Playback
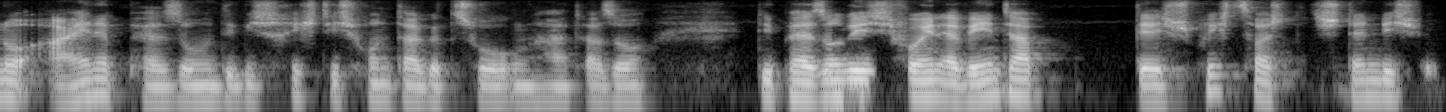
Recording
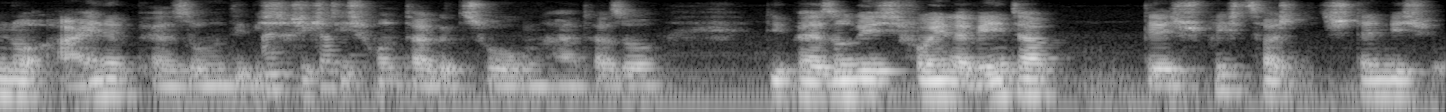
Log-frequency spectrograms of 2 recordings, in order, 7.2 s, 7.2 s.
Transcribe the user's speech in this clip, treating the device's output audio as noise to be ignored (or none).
anstatt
